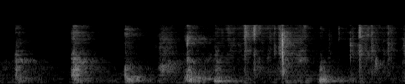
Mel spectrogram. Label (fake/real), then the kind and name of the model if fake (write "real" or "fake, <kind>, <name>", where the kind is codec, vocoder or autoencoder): fake, vocoder, HiFi-GAN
